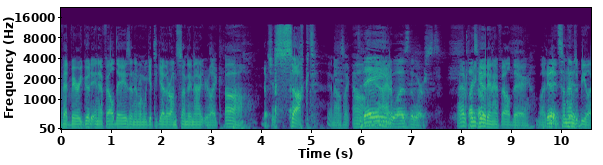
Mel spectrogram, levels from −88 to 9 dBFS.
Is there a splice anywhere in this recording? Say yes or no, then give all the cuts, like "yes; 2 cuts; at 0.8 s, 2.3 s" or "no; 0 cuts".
no; 0 cuts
